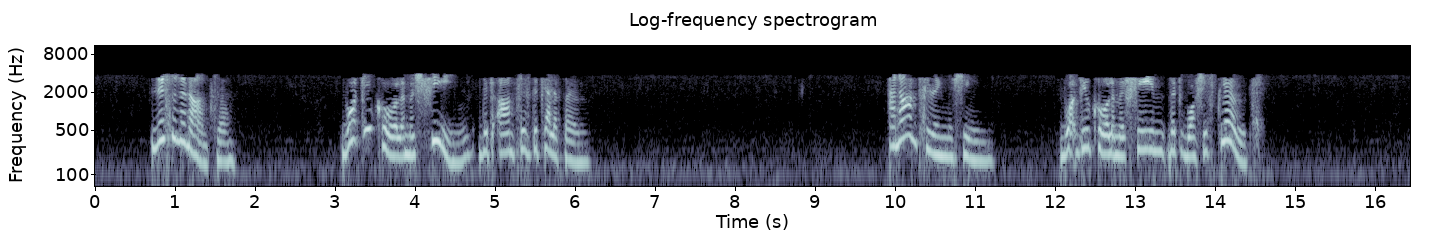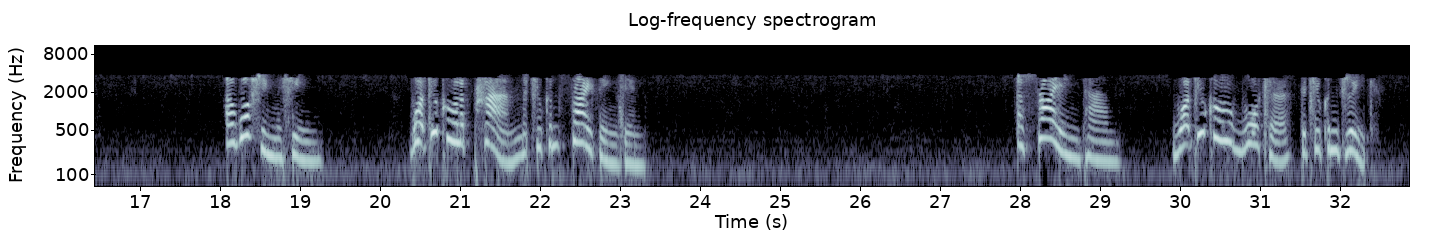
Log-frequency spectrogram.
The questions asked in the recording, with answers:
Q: What do you call a machine that answers the telephone?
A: An answering machine.

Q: What do you call a machine that washes clothes?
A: A washing machine.

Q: What do you call a pan that you can fry things in?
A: A frying pan.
